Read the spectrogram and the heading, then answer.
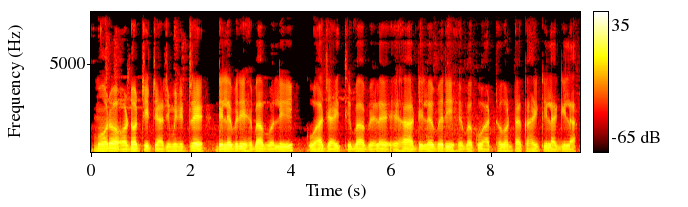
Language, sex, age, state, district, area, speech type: Odia, male, 18-30, Odisha, Cuttack, urban, read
